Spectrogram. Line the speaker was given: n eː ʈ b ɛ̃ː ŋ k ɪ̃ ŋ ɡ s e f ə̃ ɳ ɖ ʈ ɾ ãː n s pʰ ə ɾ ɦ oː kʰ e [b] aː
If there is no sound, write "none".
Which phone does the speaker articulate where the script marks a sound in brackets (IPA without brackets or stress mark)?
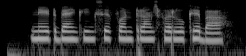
b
